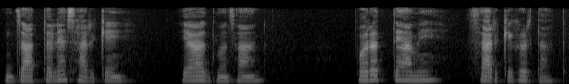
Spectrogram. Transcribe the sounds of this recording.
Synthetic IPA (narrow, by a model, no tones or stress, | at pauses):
d͡zat̪ljãsaɾkẽ | jad̪mət͡san | pəɾət̪ːɛ̃ami | saɾkẽkəɾt̪at̪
